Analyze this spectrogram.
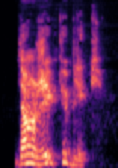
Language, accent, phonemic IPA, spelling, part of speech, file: French, Canada, /dɑ̃.ʒe py.blik/, danger public, noun, LL-Q150 (fra)-danger public.wav
- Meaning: 1. danger to the public, danger to everybody, public menace 2. danger to the public, danger to everybody, public menace: reckless driver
